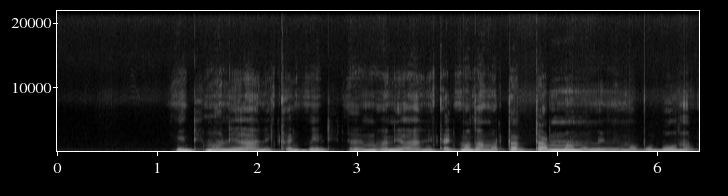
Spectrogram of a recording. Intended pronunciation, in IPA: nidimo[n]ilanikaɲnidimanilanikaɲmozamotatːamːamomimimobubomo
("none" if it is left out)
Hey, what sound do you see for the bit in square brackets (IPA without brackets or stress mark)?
n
